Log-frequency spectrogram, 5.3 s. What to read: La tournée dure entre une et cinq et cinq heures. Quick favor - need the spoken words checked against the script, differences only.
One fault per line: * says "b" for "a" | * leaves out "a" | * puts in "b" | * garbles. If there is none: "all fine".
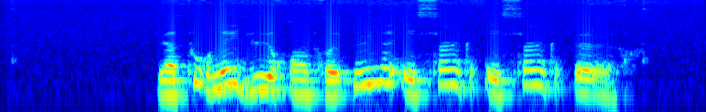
all fine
